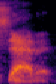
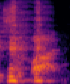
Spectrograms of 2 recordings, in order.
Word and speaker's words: Sabat: It's Sabat, but the running joke is we all say Sabat, just we pronounce it. Because he's so famous that we just thought it'd be funny if we fucked up his name and everybody called him Sabat.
